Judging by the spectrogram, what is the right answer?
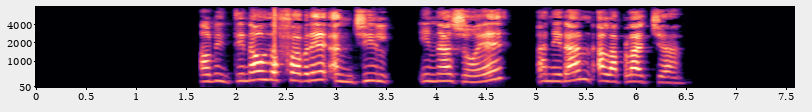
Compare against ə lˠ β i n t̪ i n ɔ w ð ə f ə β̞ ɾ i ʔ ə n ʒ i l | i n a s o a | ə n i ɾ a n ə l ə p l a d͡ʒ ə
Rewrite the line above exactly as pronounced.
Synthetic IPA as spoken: ə lˠ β i n t̪ i n ɔ w ð ə f ə β̞ ɾ e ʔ ə n ʒ i l | i n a z o e | ə n i ɾ a n ə l ə p l a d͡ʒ ə

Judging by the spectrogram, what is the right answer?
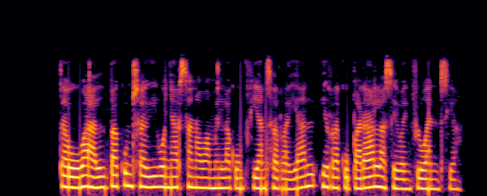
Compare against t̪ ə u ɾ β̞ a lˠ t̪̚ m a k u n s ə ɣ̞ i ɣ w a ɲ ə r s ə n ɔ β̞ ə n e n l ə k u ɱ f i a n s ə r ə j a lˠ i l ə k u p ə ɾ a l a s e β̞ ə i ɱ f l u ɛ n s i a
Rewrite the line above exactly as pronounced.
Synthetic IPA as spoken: t̪ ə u β̞ a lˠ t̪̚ b a k u n s ə ɣ̞ i ɣ w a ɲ a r s ə n ɔ β̞ ə m e n l ə k u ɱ f i a n s ə r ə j a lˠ i r ə k u p ə ɾ a l ə s e β̞ ə i ɱ f l u ɛ n s i ə

